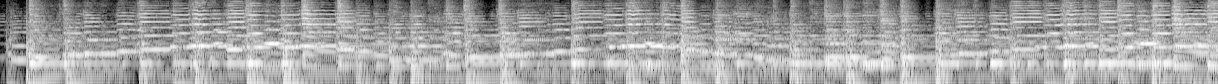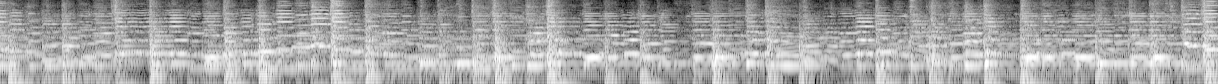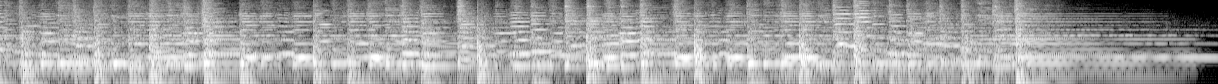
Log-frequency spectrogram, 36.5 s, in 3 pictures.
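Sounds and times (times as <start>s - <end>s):
orchestra ambience: 0.2s - 36.5s.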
